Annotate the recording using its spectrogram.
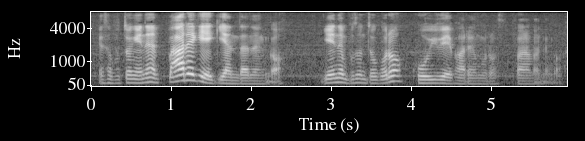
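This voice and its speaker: A teacher giving a casual spoken pronunciation lesson, repeating vowel sounds over and over to demonstrate them and slipping between casual and polite speech. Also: mid-range voice. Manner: mixes casual and polite speech, asks the listener to follow along.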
